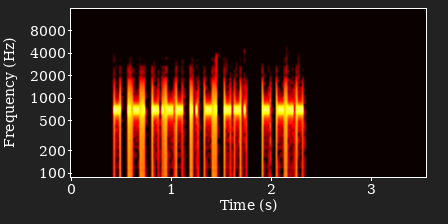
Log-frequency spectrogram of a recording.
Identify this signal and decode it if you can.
Morse code, heard as a keyed tone, about 50 wpm, 700 Hz. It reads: TRYING TO
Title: Sets of 2 Words 50wpm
